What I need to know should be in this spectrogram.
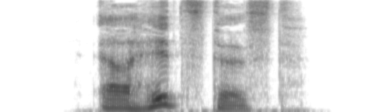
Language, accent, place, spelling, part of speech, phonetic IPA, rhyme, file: German, Germany, Berlin, erhitztest, verb, [ɛɐ̯ˈhɪt͡stəst], -ɪt͡stəst, De-erhitztest.ogg
- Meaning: inflection of erhitzen: 1. second-person singular preterite 2. second-person singular subjunctive II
